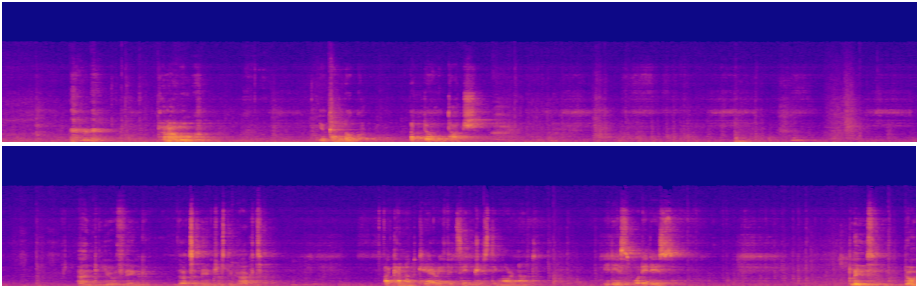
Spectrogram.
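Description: A man speaks theatrically, heard from across an echoing hall.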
